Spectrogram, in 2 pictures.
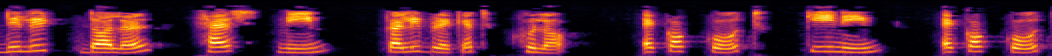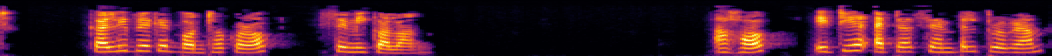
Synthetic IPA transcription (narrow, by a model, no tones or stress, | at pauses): dilit̚dɔlaɹ | hɛsnem | kalibɹɛkɛtkʰulɔ | ɛkɔkːot | kinem | ɛkɔkːot | kalibɹɛkɛt̚bɔndʱɔkɔɹɔk̚ | semikɔlɔn | aɦɔk̚ | etijaʔɛtasɛmpelpɹoɡɹam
